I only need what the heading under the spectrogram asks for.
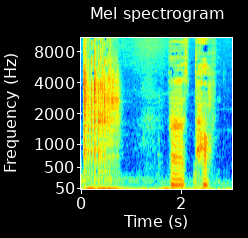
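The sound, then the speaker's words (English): Dice clatter and tumble briefly across a hard tabletop, fairly loud, for under a second, rolled for an attack roll. After a short pause, a couple of brief voiced sounds follow. “I said I wasn't going to use you again, Dice, and I just out of habit.”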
